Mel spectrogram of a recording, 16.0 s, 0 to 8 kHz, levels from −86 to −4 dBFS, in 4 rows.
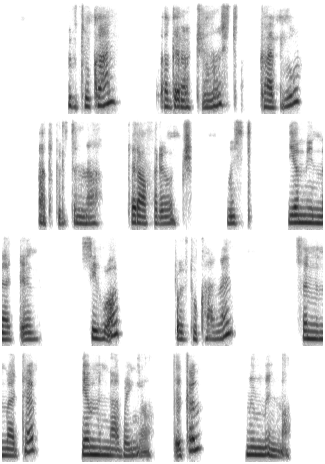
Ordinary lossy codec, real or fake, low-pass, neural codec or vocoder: Opus, 24 kbps; fake; 7.2 kHz; codec, 24 kHz, 1 kbps, SNAC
